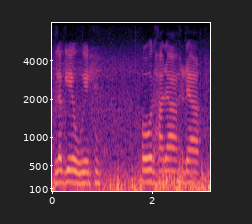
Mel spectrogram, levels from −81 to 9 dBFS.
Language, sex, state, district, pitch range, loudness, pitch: Hindi, female, Haryana, Jhajjar, 195-210 Hz, -14 LUFS, 205 Hz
